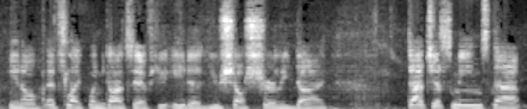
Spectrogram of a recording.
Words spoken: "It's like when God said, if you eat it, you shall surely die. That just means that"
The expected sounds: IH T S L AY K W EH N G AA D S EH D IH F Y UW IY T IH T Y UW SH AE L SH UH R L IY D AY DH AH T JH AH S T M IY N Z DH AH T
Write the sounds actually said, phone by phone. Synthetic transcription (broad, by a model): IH T S L AY K W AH N G AA D S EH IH IH F Y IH IY T IH T Y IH SH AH L SH UH R L IY D AY DH AH T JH AH S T M IY N Z DH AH T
